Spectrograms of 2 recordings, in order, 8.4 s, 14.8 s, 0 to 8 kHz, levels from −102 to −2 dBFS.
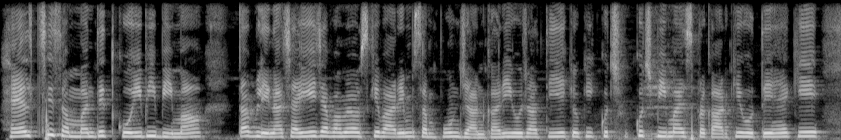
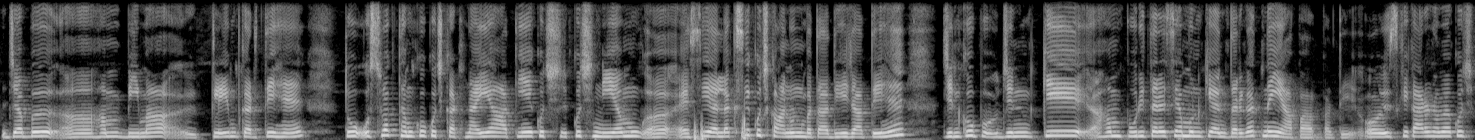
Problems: background sounds at intervals, background conversations at intervals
